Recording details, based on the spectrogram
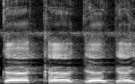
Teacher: आप बोल के देखो तो आपके कहाँ से आवाज़ आएगी? ध्वनि कंठ से आएगी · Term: कै वर्ग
